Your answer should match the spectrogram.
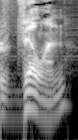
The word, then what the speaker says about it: villein: If you go back to Black's Law Dictionary and look under villain, it's spelled French, V-I-L-L-E-I-N, and pronounced, if it was pronounced like it's spelled, it would be called a villein. But we English-oriented folks call it a villain.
